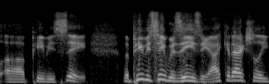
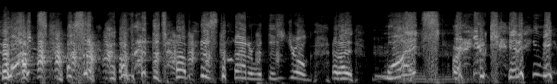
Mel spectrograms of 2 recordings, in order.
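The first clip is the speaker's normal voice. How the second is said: much higher, louder, laughing panic; panicked shock; 12 semitones higher, 4 dB louder than usual. Retold or imitated. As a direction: yelp out in horrified disbelief. Shocked at decapitation danger.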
